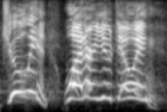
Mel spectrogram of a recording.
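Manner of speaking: high, loud panicked shout; Julian, what are you doing, shouted in panic; yelling his name. Retold or imitated. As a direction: shout across the pool in alarm. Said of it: "and I'm like".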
